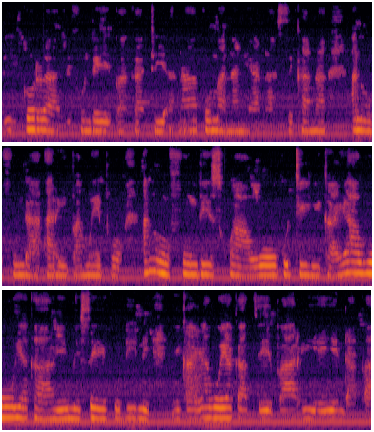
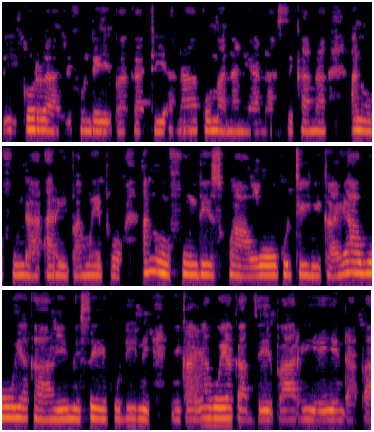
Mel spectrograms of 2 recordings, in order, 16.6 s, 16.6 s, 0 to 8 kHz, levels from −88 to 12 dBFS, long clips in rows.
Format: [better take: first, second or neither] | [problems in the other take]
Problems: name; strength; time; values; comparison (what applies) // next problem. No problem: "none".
second | background sound (Engine); 14 dB below the speech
